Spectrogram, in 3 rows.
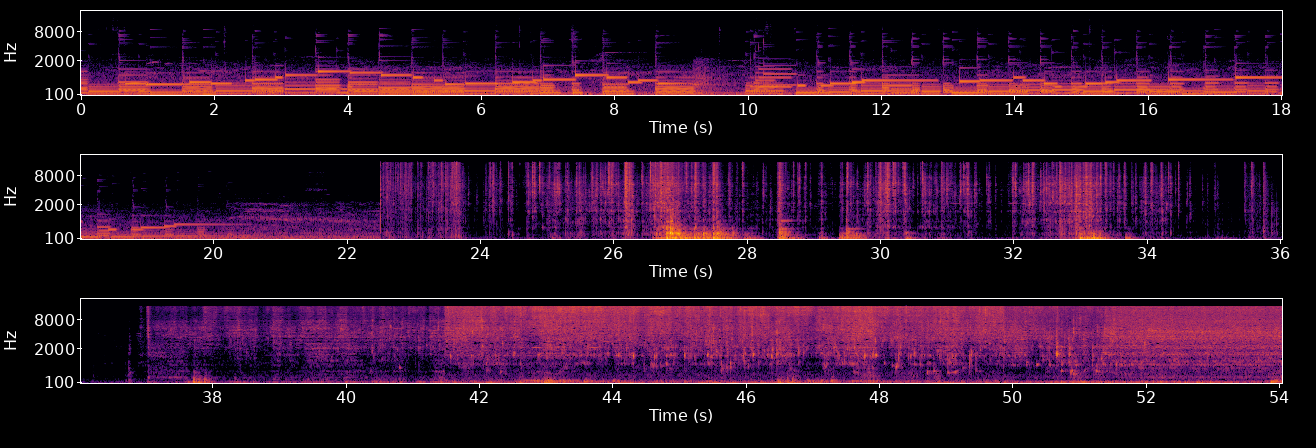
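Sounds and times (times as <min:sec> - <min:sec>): knocks and clatter: 0:26.5 - 0:30.8.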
